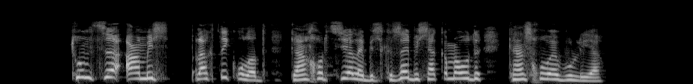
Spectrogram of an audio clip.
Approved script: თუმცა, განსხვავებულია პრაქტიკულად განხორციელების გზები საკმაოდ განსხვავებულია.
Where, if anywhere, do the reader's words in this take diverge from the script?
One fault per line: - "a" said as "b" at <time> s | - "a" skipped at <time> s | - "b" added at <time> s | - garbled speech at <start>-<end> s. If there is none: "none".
- "განსხვავებულია" said as "ამის" at 1.3 s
